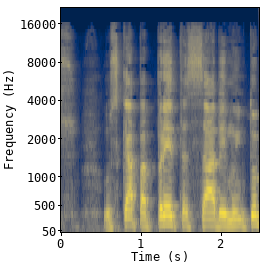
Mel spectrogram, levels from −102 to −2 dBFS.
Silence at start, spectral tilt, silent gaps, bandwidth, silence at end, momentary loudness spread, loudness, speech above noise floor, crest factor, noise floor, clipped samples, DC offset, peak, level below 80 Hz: 0 s; -4.5 dB/octave; none; 16 kHz; 0 s; 13 LU; -15 LUFS; 25 dB; 14 dB; -40 dBFS; under 0.1%; under 0.1%; 0 dBFS; -54 dBFS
